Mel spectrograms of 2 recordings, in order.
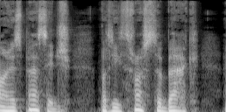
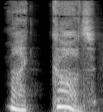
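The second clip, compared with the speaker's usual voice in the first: higher gasp of shock; shocked cry; 7 semitones higher than usual. A narrator's reading. Husband seeing the masked child, higher shocked cry. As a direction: recoil in horror. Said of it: "he cried".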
